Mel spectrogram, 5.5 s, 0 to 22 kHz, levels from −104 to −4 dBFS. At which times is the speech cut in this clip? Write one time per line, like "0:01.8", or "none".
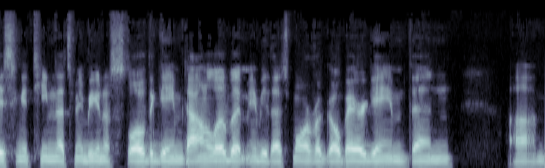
none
